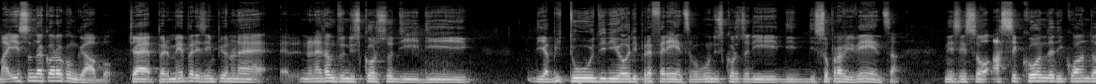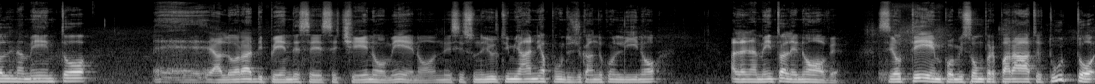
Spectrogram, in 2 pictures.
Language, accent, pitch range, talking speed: Italian, native, 110-130 Hz, 190 wpm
